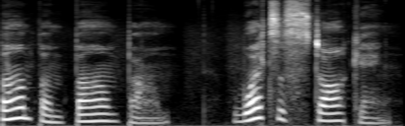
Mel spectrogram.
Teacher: my rhythm is created by stressing the two content words what's and stalking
